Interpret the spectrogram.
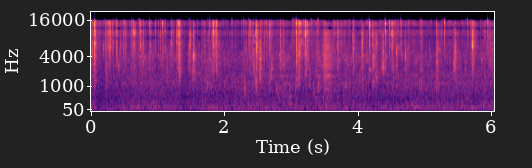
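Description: Food frying, with irregular crackles and pops over a steady low hum from the stove.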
